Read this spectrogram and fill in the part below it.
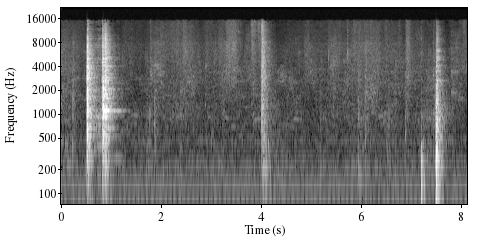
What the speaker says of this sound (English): Let me get this stirred up for you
